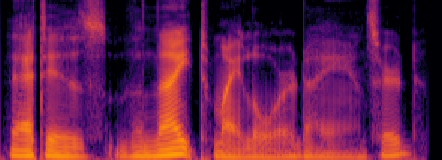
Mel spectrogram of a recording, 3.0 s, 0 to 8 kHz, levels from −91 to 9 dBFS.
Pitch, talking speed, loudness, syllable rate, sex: 85 Hz, 165 wpm, -21 LUFS, 3.8 syllables/s, male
